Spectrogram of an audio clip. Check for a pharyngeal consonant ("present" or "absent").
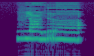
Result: present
